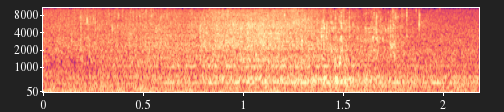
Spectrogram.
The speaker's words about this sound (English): I'm gonna hop back over here because I think that my lentils are now ready to receive their broth. So I'm gonna pour that in.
